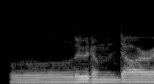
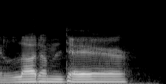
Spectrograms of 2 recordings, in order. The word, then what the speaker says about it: Ludum Dare: Game Jam it's a Ludum dare a the difficult word to remember it's Latin it means to give a game Ludum dare a lot people say let him dare said that way a lot think about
